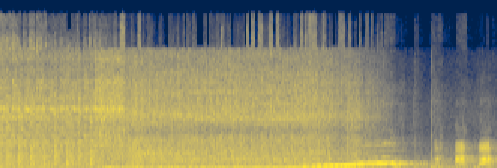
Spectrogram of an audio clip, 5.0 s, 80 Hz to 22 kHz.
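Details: Honda K20 engine build, first start: catches right away and runs strong and even for a few seconds, then shut off; healthy first start.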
